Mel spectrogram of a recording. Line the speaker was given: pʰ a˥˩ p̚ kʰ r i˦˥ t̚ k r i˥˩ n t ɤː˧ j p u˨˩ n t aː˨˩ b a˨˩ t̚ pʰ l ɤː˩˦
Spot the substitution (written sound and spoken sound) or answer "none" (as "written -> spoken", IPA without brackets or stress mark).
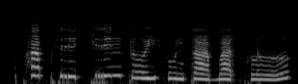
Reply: p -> h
